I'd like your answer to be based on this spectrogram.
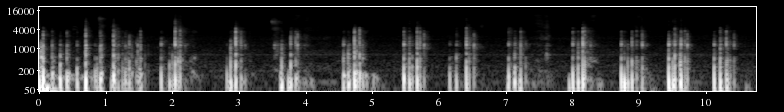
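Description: Long nails tap and scratch a hand-sized, solid, lilac silicone-covered phone case fitted on a phone. The result is quick, irregular clusters of soft, dull taps with a low thump and bright clicky edges, mixed with brief scratchy strokes and short quiet pauses.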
